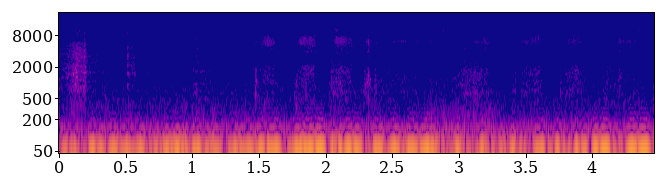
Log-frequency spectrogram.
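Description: Paintbrush scrubbing paint onto a canvas bag in short repeated scratchy strokes, several a second.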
